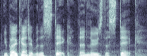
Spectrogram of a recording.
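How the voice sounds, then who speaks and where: A man, middle-aged, hosting a game playthrough, mixing casual commentary with expressive story reading. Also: medium pitch, fairly quick. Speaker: let's play host.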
